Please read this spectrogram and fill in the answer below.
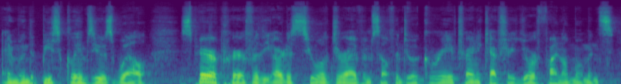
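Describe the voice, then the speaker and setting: A hoarse man voicing a tormented male sculptor who is scornful and despairing. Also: lowish voice, little pitch movement, a little fast, darkish tone, a little hiss or hum, close to an everyday voice. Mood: bitter. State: hoarse from illness.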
